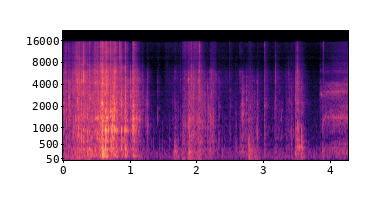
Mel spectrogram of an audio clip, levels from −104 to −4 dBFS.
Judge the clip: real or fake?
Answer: fake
